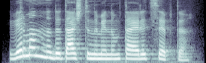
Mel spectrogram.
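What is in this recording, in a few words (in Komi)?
верманныд-ӧ дасьтыны меным тайӧ рецептӧ, Komi, female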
